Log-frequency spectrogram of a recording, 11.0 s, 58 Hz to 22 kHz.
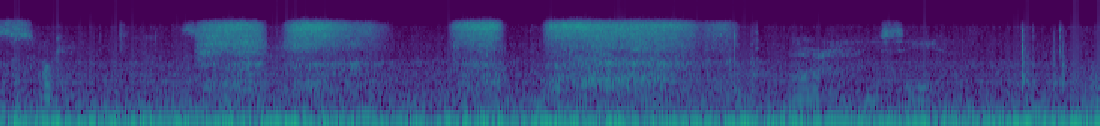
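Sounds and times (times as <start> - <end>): person breathing noisily: 1.8 - 7.4.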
